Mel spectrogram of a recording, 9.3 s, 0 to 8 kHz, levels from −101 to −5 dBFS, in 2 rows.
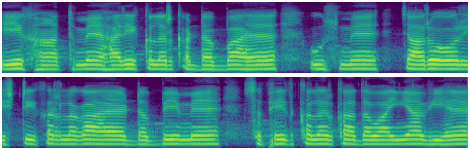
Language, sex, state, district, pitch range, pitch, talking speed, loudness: Hindi, male, Jharkhand, Deoghar, 175-180 Hz, 180 Hz, 140 wpm, -16 LUFS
